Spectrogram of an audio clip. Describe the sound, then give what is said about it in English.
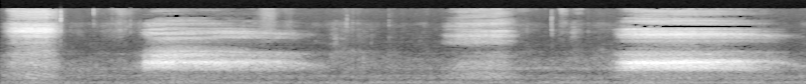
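Slow, deep breathing, with airy inhales and longer, fuller exhales in about two unhurried cycles, heard alone without talk. “Take a deep breath, inhale and exhale.”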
